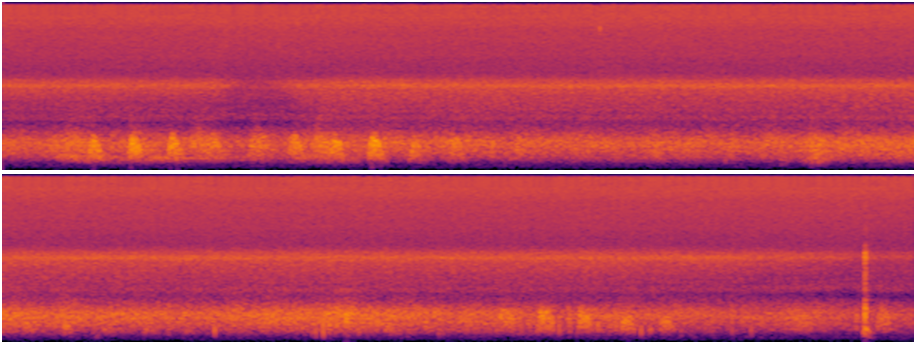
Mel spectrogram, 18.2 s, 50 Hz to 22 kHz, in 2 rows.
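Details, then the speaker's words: Fetus at 14 weeks of pregnancy on a 3 MHz pocket fetal Doppler at home: fast whooshing heartbeat near 150 a minute (clinic reported about 163), interrupted by thumps from fetal kicks and movement. "so whenever they're moving around you can usually hear them kick with this whenever they start getting bigger and um also um you can hear them kick and um"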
